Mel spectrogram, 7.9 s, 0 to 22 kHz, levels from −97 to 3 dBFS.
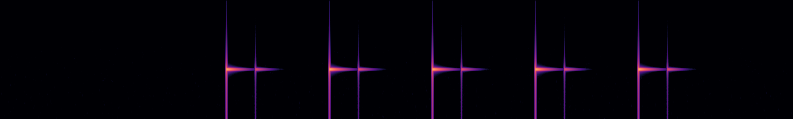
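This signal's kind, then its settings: sonar ping 2 kHz, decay 0.28 s, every 1.03 s, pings 5, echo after 0.29 s, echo -20.5 dB -13 dBFS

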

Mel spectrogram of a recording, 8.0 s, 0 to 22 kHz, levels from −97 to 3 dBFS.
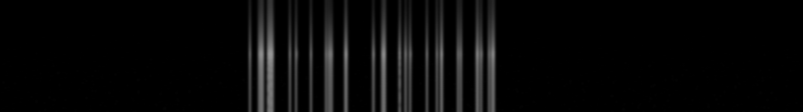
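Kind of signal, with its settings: random clicks 15 per s -10.5 dBFS 2.57 s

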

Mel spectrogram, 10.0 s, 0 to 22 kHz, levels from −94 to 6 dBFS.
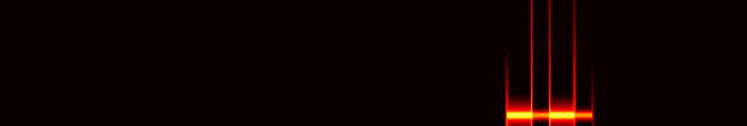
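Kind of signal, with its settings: two-level tone 363 Hz -10 dBFS, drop 24 dB, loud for 0.33 s, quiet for 0.24 s, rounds 2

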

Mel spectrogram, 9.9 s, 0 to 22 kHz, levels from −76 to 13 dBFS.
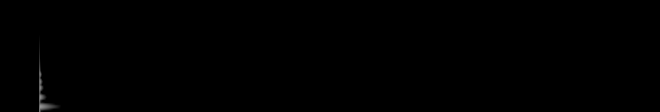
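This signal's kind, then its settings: wood hit plate, lowest mode 221 Hz, modes 5, decay 0.37 s, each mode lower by 0.5 dB, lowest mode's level -23 dB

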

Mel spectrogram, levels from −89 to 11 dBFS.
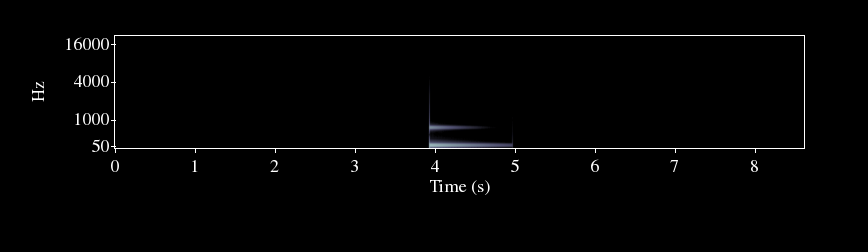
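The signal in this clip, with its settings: sine partials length 1.04 s, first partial 106 Hz, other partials 737 Hz, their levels -14 dB, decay 1.58 s, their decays 0.85 s, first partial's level -16.5 dB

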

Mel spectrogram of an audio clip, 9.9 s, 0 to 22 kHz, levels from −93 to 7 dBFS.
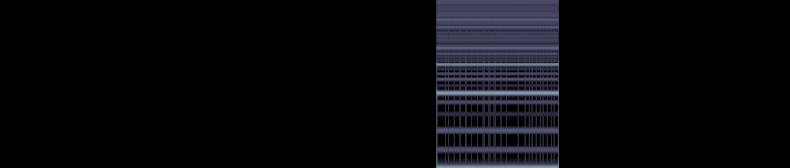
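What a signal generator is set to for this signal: pulse 2.25 kHz, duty 26% -29 dBFS 1.52 s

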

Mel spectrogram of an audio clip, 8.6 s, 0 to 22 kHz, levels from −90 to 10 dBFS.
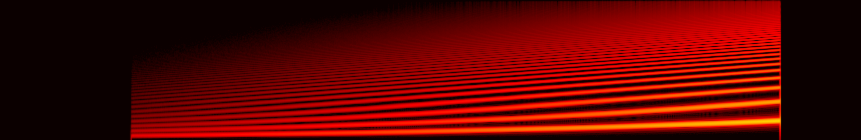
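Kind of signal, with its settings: gliding synth tone saw, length 6.49 s, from 136 Hz, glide +24.5 st, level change +35.5 dB, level -18 dB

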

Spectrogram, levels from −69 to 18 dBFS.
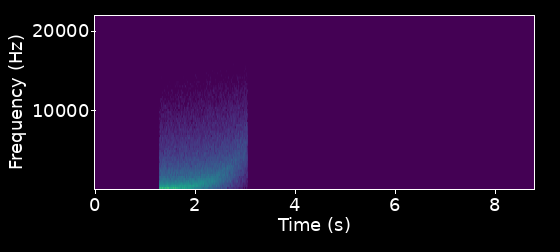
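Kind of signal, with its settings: swept filtered noise pink, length 1.76 s bandpass, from 130 Hz, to 5.8 kHz, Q 1.3, exponential, gain ramp -30 dB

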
